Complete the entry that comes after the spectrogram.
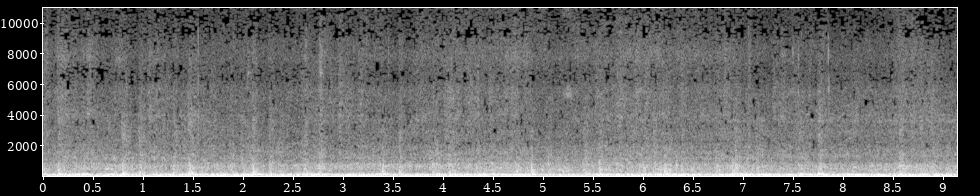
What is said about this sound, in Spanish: Hoy nos hemos subido a un tren.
